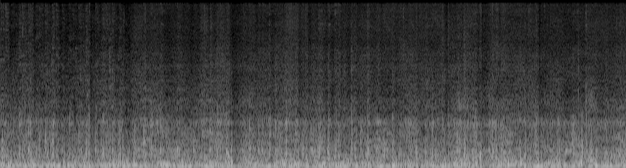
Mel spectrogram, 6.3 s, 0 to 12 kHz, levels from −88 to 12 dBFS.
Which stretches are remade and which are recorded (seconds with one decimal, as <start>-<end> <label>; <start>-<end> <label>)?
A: 0.0-1.3 recorded; 1.3-6.3 remade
